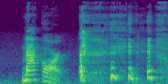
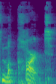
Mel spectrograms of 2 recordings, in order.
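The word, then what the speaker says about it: Makartt: even my nails and i say mac art or or i don't know i just i get like dyslexic i can't say it but it's mccart and it took me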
